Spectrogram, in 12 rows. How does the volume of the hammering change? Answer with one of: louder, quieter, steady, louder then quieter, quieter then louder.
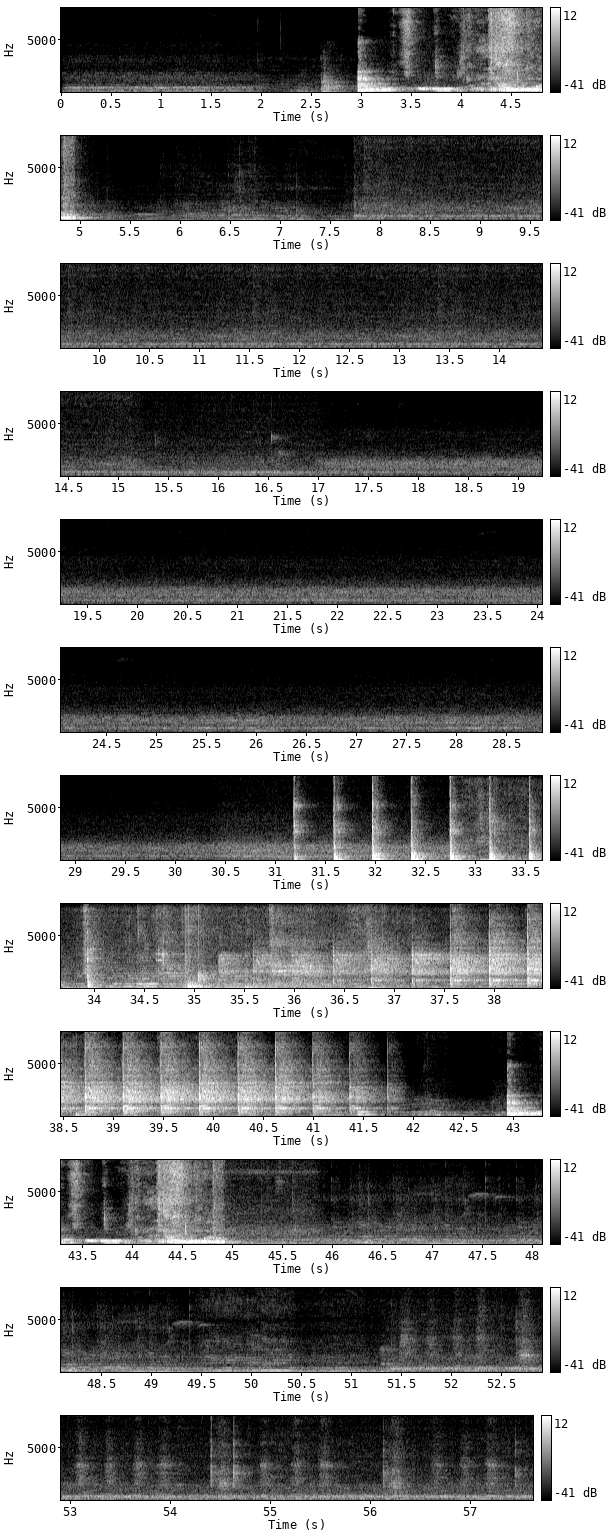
quieter then louder.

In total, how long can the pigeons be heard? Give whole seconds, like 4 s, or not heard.
4 s.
